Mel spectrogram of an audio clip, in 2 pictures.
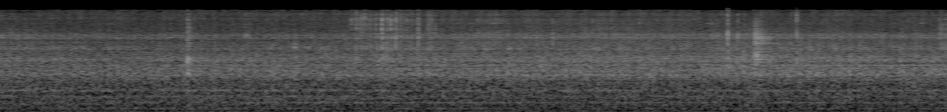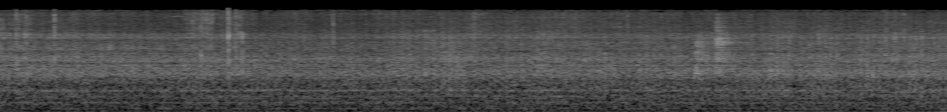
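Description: Metal parts clank and rattle now and then as a hay bale is carried.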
